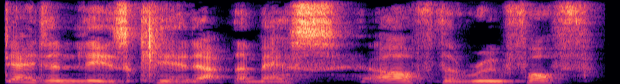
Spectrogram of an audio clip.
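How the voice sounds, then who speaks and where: A man's voice: a little high, unhurried. A man reading a diary dramatically as a gutsy, emotional Cockney bookseller in wartime, colloquial and confiding. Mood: resolute. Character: gutsy, emotional working-class London bookseller diarist in wartime. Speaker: reader.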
